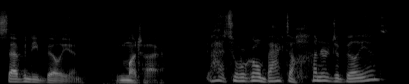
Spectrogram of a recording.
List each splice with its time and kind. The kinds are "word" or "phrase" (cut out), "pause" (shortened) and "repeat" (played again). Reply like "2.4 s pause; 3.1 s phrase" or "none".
none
